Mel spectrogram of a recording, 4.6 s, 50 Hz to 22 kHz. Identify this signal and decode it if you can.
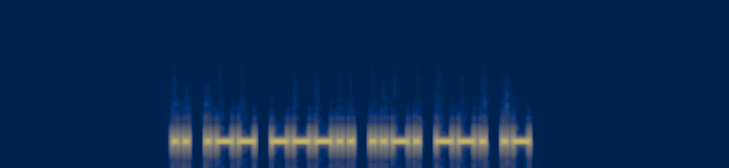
Morse code, heard as a keyed tone, about 36 wpm, 700 Hz. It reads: IW8FGA
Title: DXCC-100 Call Signs - 6 Characters - Repeated 3x - 35wpm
